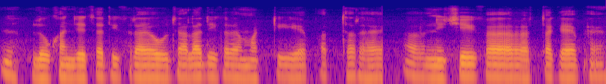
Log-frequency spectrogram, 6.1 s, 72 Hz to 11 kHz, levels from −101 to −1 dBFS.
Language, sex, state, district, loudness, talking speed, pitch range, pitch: Hindi, female, Maharashtra, Dhule, -30 LUFS, 190 wpm, 110-115 Hz, 115 Hz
